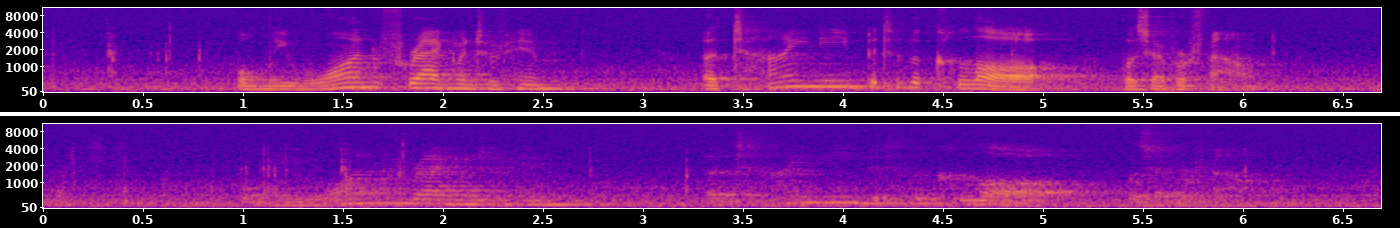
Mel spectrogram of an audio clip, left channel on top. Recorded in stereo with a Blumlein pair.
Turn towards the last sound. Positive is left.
turn(degrees=40)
